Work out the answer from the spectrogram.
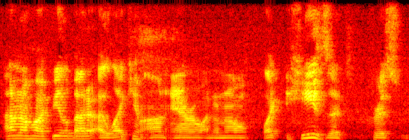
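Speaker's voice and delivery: usual speaking voice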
